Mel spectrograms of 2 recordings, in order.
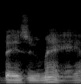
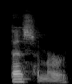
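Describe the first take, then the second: First: The surname is said with a French-style pronunciation. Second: The surname is said with an English-style pronunciation. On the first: "some people pronounce his name Louis Bezume, again because of the French influence" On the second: "most people ... pronounce it Bessemer"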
